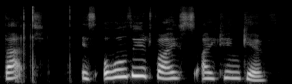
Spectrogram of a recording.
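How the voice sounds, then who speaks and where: Friendly house kitten played by a woman in a storybook: high, soft-toned, inviting. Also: expressive, measured pace.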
